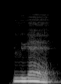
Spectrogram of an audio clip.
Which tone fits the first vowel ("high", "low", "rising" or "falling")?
falling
